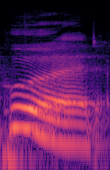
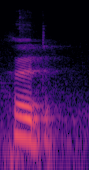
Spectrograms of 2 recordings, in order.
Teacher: In American, hood. Very clear diphthongal character. British, no diphthong.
